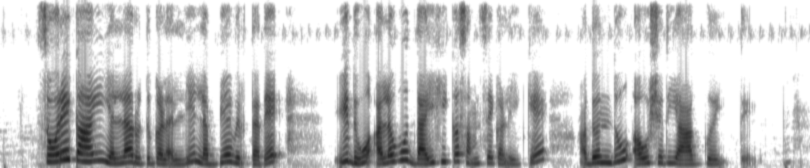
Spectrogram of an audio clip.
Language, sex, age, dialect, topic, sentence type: Kannada, female, 18-24, Mysore Kannada, agriculture, statement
